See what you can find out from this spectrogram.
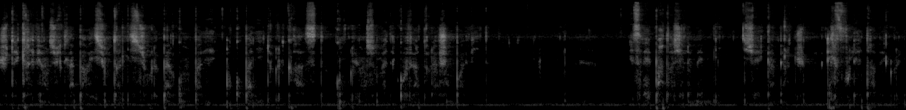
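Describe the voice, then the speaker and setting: Whispering at a fairly quick pace, with long, frequent pauses and noticeable background noise. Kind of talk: whispered audiobook-style reading of a novel (ASMR). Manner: whispered, soft.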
